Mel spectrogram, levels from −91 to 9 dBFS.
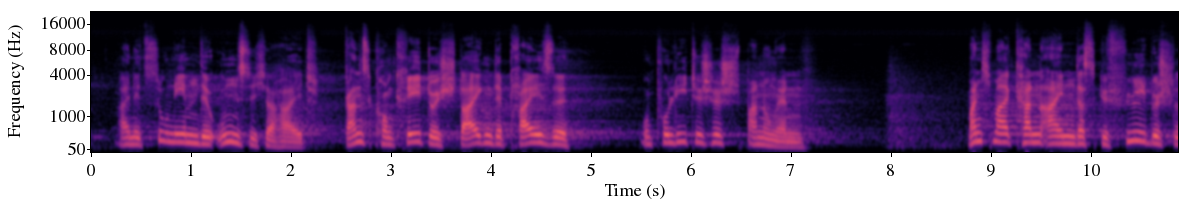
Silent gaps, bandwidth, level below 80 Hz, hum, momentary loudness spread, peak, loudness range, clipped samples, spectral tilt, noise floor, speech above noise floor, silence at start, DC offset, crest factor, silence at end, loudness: none; 17 kHz; under -90 dBFS; none; 9 LU; -10 dBFS; 6 LU; under 0.1%; -3.5 dB/octave; -67 dBFS; 35 dB; 0.25 s; under 0.1%; 24 dB; 0 s; -32 LUFS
